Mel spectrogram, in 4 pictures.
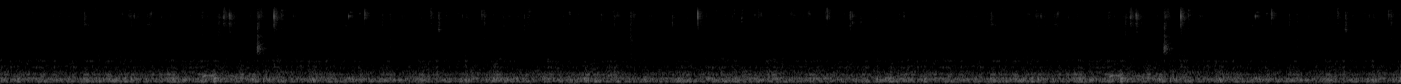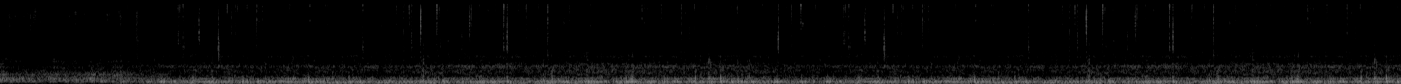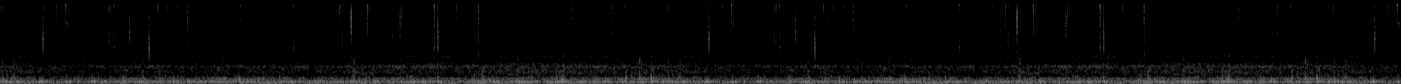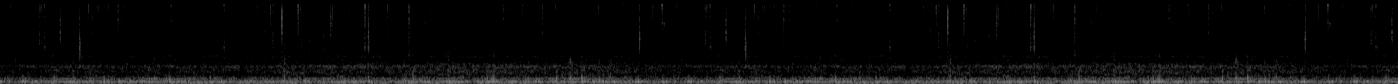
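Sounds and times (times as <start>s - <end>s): fire crackling and popping: 15.1s - 56.0s
fire burning: 15.2s - 56.0s.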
